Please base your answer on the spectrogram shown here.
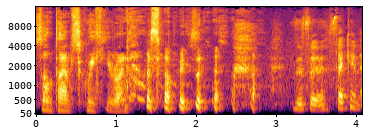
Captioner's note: laughs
